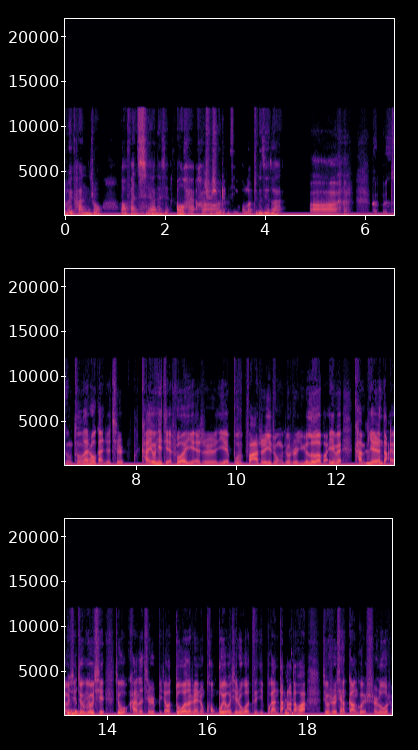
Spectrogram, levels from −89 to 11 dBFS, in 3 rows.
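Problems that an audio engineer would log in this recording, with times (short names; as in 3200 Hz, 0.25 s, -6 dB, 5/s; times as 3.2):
hum 50 Hz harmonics 6 -33 dBFS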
